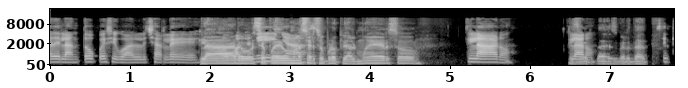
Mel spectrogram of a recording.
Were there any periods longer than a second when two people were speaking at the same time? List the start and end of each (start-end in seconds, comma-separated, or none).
1.8-3.4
